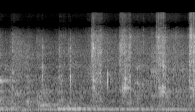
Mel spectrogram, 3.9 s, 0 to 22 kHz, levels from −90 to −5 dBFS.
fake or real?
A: real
